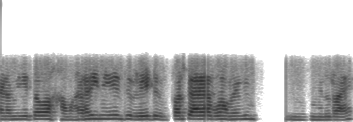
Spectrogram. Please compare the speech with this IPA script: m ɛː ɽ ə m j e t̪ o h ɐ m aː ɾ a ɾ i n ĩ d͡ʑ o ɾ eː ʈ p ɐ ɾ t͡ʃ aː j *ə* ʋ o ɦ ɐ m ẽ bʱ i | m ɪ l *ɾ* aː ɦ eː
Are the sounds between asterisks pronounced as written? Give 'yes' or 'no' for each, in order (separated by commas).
no, yes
